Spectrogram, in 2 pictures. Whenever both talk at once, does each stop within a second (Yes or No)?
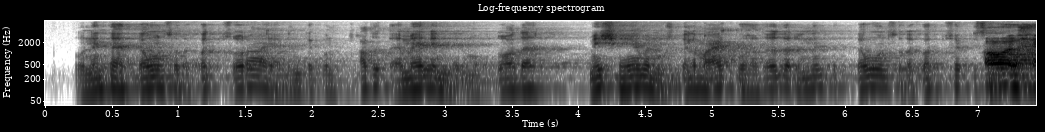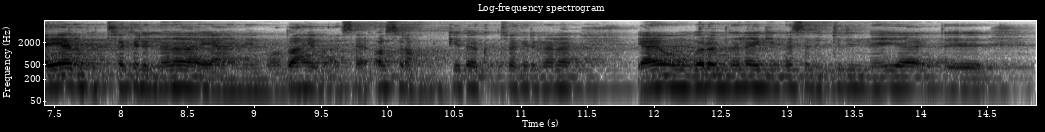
Yes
